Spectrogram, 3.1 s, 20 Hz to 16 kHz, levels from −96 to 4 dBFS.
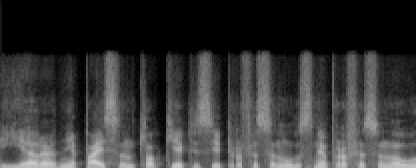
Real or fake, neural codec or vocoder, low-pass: fake; codec, 16 kHz in and 24 kHz out, 0.6 kbps, FocalCodec, streaming, 4096 codes; 10.8 kHz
